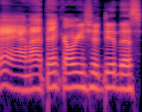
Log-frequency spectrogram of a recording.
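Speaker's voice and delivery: slick Italian man's voice. Mocking the other guy who comes on, imitating the other guy's voice. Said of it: "That's his exact voice".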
